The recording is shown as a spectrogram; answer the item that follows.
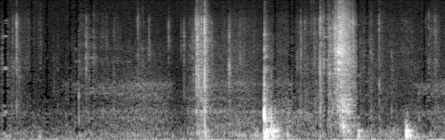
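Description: Foil wrapper of a trading-card pack torn open by hand. It is quiet at first, then come a few short rips and crinkles in the second half. The longest and highest rip comes about three and a half seconds in, with a dull knock just before it.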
